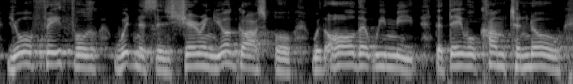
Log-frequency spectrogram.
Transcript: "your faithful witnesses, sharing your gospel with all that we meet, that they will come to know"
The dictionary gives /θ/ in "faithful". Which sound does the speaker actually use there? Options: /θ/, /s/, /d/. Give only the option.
/θ/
